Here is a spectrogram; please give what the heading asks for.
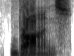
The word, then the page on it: bronze: American English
